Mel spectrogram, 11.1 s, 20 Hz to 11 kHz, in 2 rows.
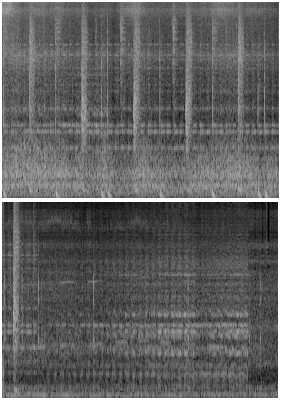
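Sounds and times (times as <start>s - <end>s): steady tones: 0.0s - 11.0s.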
